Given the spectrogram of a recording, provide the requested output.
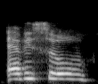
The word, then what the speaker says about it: Evisu: để em nhớ, let me remember cái áo Evisu. Áo episode đọc là Evisu shirt.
